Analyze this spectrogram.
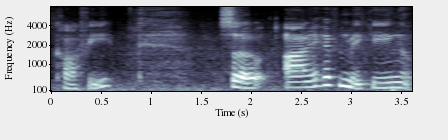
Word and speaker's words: Ko-fi: a website name um but it's K fi pronounced coffee so I have been making little I love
